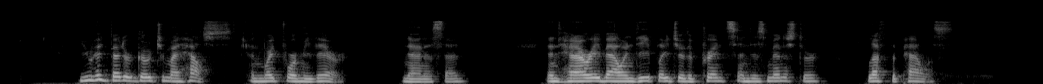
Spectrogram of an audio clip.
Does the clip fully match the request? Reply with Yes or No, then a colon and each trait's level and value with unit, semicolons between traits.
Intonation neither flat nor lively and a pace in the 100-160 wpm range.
No: narrow, 2.2 semitones; average, 155 wpm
